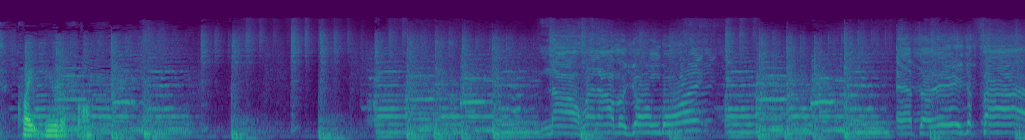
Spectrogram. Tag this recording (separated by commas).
Swing music, Speech, Music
